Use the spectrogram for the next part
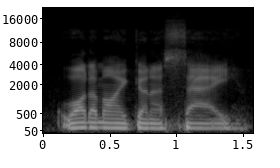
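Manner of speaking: slow, low, lightly Irish drawl of a blank pundit; Eddie Jordan impression. Eddie Jordan asking his interviewer what to say, slow and low, lightly Irish. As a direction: lean in and ask it slowly, lightly Irish. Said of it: "I fear there may be an impression or two coming".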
